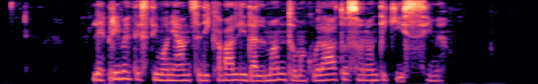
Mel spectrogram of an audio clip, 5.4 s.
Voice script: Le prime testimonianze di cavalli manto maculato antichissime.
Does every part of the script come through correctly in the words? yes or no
no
